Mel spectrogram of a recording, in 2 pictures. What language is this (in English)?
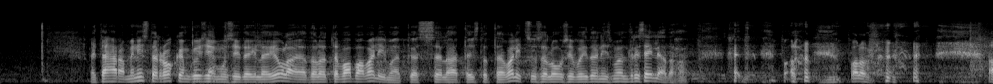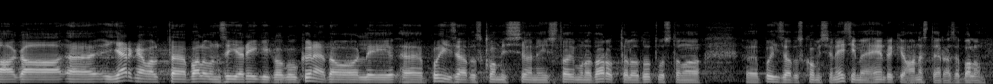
Estonian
